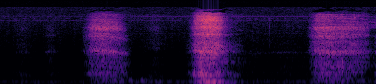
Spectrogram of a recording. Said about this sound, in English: So it's funny though, because like the cough comes with laughter.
